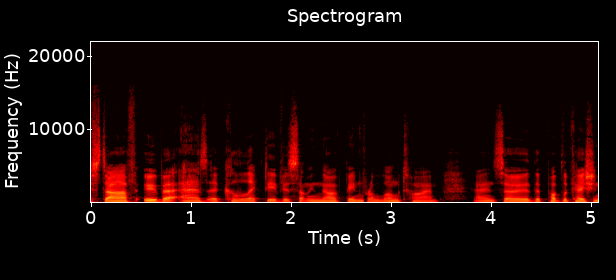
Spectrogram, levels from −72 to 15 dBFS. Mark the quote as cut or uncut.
cut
